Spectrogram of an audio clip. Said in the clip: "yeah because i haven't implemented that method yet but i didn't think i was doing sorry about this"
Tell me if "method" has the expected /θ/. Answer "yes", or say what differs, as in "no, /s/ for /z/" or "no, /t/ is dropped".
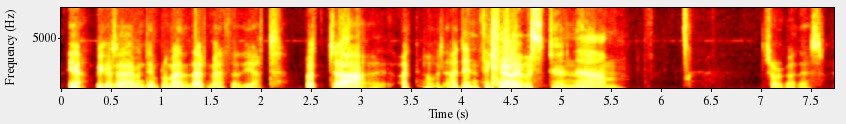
yes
